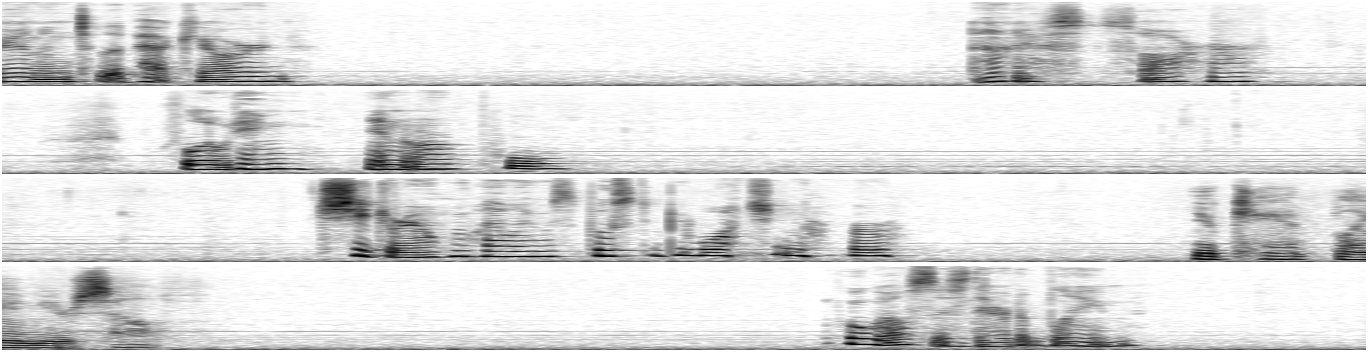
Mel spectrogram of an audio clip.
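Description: A woman speaks quietly and sadly, close by.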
